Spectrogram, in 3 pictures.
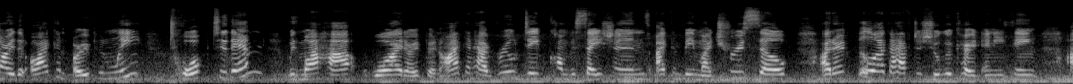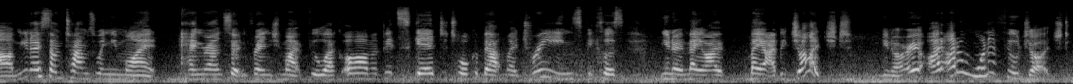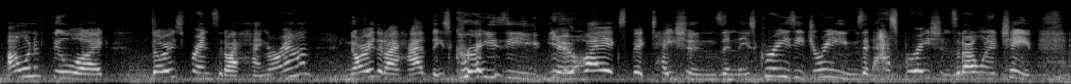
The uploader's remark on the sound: So, I grabbed my iphone and recorded the thought straight away, (excuse the traffic surrounding me, ops!).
